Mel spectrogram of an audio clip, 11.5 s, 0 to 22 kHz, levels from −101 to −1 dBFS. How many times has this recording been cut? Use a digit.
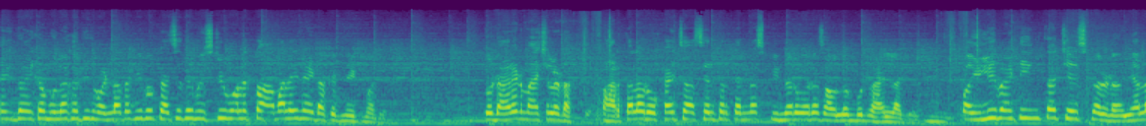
2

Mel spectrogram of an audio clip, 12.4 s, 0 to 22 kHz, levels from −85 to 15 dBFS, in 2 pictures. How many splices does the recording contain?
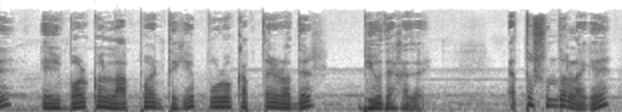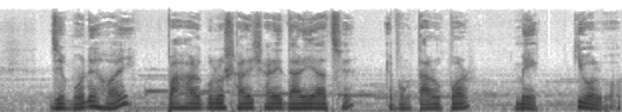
0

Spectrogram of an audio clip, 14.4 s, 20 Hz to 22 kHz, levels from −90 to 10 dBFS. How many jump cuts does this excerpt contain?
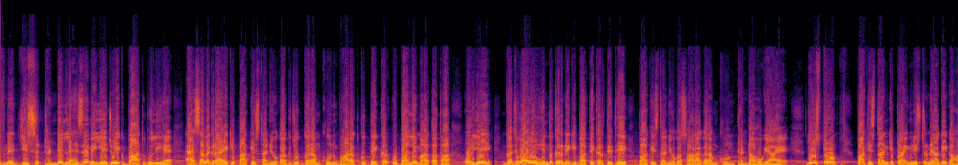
0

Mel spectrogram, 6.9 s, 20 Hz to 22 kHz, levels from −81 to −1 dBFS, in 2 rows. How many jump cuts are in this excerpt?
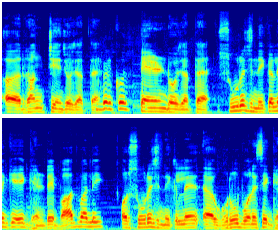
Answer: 1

